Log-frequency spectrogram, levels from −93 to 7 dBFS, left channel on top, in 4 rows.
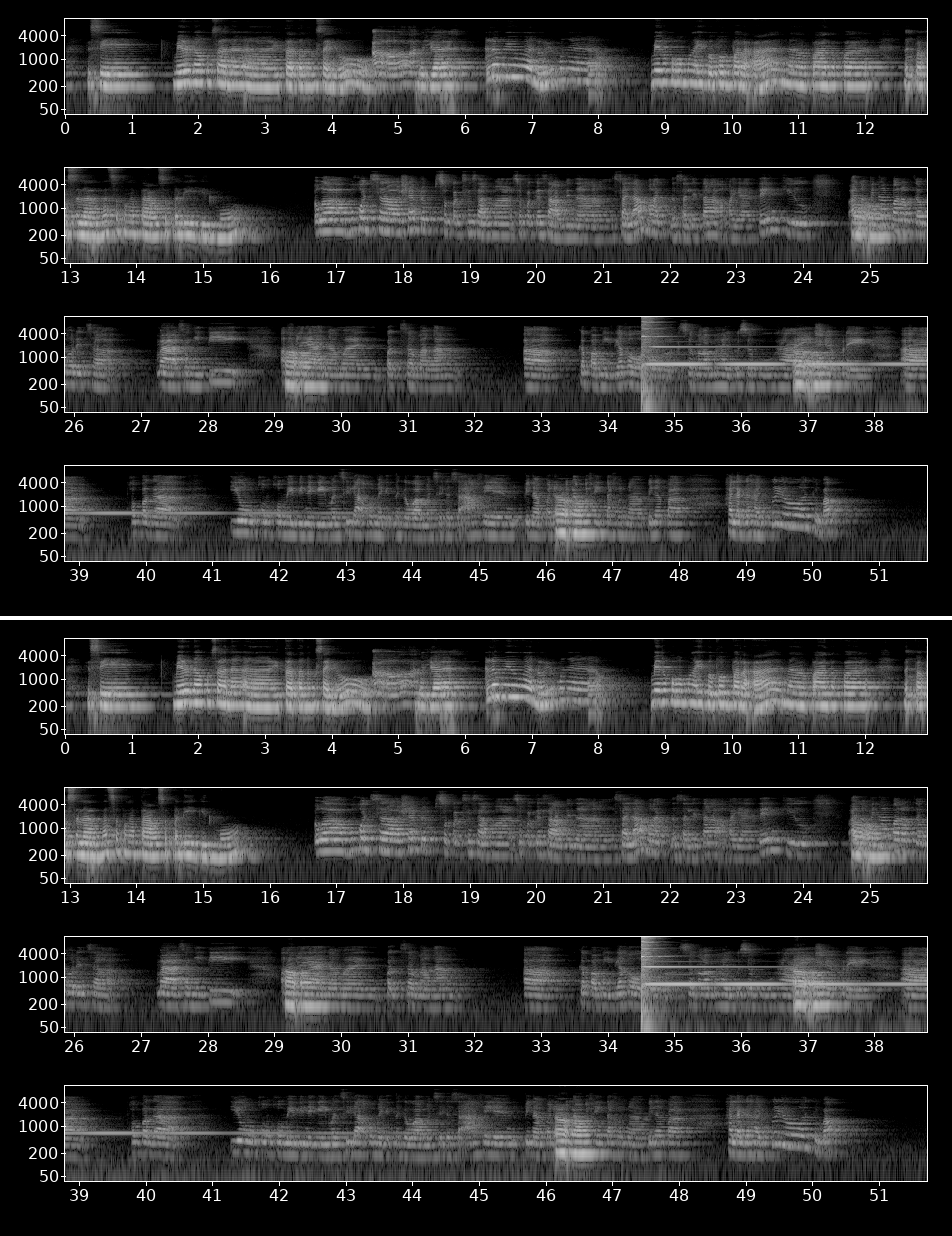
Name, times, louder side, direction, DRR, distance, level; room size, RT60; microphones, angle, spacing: voice 1, 0.3-1.0 1.6-4.6 5.2-5.8 6.3-8.0 8.8-12.3 12.6-15.6 24.7-25.3 29.2-29.7 36.8-37.4 46.1-46.7, right 1 dB, 25° right, 5 dB, 0.6 m, -27 dB
voice 2, 4.6-6.0 12.6-13.1 16.7-24.4 24.7-26.6 27.2-31.7 32.7-33.1 33.6-39.1 39.8-40.8 41.3-50.3, equal, 40° left, 2 dB, 0.9 m, -37 dB
Chink clink, 34.5-41.1 41.4-42.0, right 5 dB, 75° right, 0.4 m, -27 dB
8.4 x 4.0 x 3.1 m, 1.3 s
head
